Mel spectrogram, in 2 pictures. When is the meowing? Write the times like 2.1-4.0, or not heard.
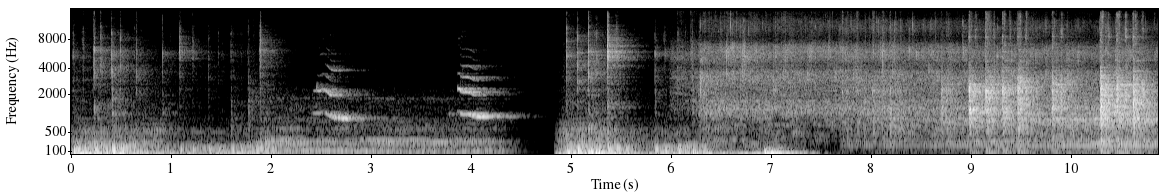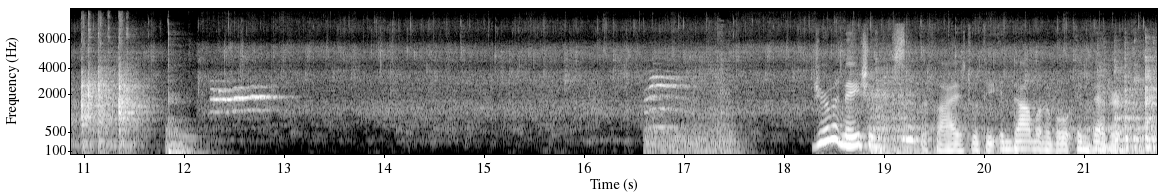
1.9-4.3, 12.2-12.8, 16.6-17.5.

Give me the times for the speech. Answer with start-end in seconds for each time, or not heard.
18.2-21.6.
